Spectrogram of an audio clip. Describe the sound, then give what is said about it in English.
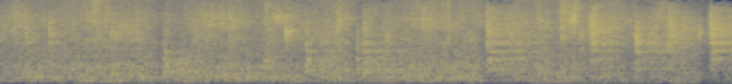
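Bread dough being worked by hand and slapping against a bowl, a dense, continuous run of wet, smacking thuds with no voices. “the sound you're hearing is the dough actually slapping against the bowl.”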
